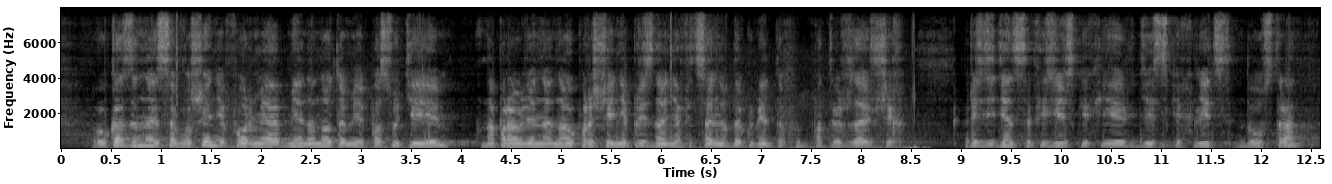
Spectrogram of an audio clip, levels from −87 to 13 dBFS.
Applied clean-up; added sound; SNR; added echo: none; Fire; 15 dB; reverberation time 0.2 s.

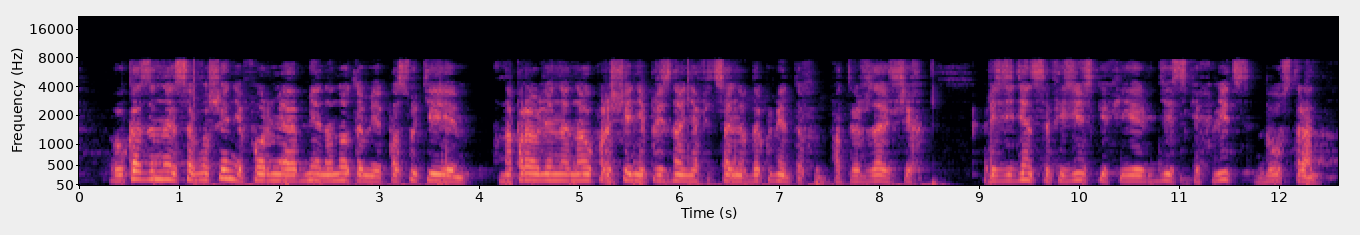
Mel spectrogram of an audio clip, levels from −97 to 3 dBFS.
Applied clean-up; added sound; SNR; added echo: classical method WPE with log-MMSE.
